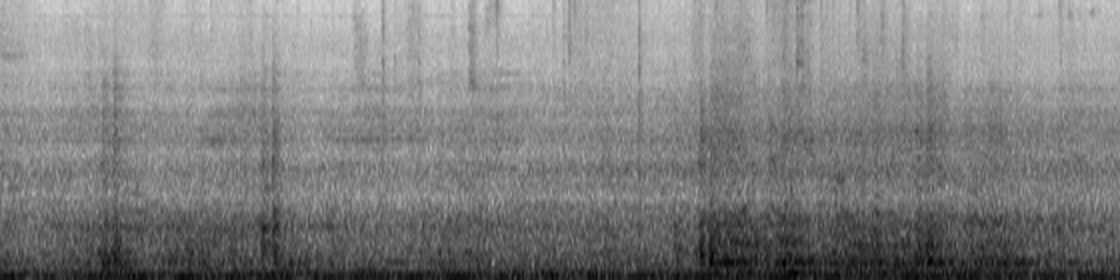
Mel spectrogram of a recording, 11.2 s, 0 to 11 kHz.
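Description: Keikyu New 1000 series electric train running, heard from inside the car: a steady rumble of wheels on rail with a few faint clicks. It grows louder for a few seconds from about seven seconds in.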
